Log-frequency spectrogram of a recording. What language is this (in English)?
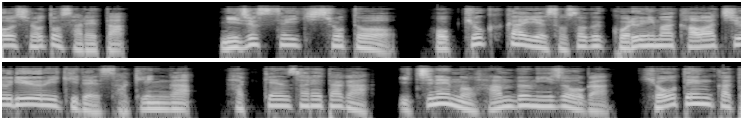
Japanese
